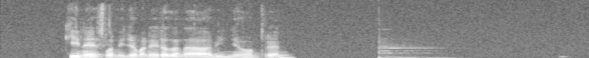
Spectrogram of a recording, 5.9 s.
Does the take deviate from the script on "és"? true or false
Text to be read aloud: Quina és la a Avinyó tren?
false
